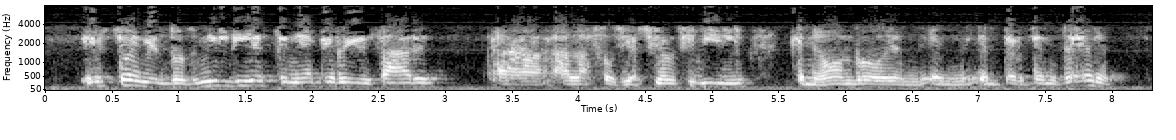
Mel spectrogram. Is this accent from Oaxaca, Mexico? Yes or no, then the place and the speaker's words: no; León, Guanajuato, Mexico; born there; Yo nací en León y me pienso morir en León, amigo.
